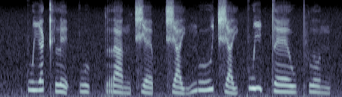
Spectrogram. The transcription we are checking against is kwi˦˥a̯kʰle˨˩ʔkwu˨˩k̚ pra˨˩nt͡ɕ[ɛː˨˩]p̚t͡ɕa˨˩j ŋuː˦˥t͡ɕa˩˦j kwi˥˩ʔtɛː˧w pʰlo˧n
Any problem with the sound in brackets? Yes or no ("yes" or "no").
no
